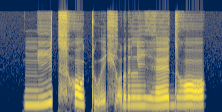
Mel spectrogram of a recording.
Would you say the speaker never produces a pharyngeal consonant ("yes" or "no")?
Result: yes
